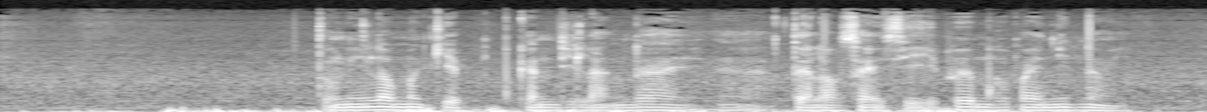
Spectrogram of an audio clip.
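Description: A paintbrush brushes softly across paper.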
